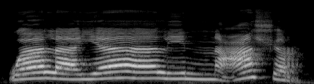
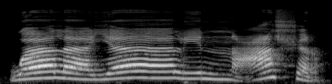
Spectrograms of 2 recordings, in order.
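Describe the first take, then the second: Both takes have the same delivery.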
